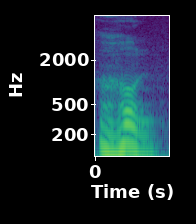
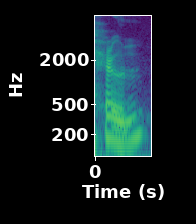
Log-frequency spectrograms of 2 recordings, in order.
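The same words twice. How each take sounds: First: হুন, lower, with a loose open h; open throat h. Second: হুন, higher, with a constricted breathy h; squeezed throat h. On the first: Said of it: "এটা গলা ছেড়ে দিয়ে". (গলা ছেড়ে হুন) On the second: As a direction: push air through a tight throat on হুন. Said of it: "এটা গলা চেপে বের হবে". (গলা চেপে হুন) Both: Shown as a demonstration.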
